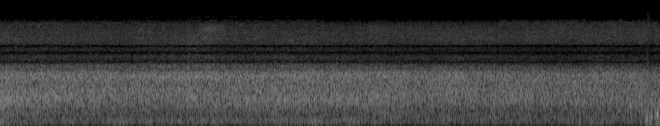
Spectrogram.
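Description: Freight train of tank wagons rolling away along the track: a steady rumble and hiss of steel wheels on rail that slowly fades. A louder clatter starts right at the end.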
